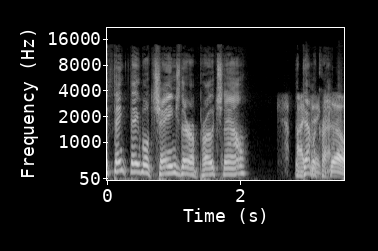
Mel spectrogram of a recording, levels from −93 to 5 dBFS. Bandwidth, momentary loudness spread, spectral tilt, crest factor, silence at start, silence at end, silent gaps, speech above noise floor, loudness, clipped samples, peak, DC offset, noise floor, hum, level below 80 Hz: 14 kHz; 7 LU; -4 dB/octave; 14 dB; 0 s; 0 s; none; 37 dB; -20 LUFS; under 0.1%; -8 dBFS; under 0.1%; -57 dBFS; none; -48 dBFS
